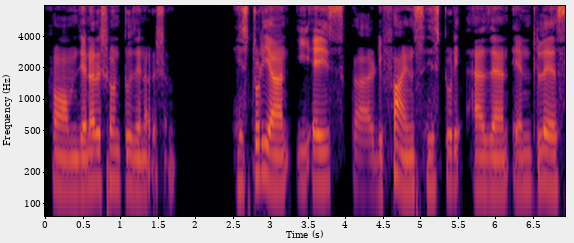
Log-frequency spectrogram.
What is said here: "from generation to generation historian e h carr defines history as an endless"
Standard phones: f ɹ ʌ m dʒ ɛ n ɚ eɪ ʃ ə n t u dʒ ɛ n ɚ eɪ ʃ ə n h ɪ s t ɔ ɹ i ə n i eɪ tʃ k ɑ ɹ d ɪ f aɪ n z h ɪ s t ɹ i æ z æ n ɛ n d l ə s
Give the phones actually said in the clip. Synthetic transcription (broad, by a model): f ɹ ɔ m dʒ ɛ n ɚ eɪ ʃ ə n t u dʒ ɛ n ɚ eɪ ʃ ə n h ɪ s t ɔ ɹ i ə n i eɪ s k ɑ ɹ d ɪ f aɪ n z h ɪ s t ɹ i æ z æ n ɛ n d l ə s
